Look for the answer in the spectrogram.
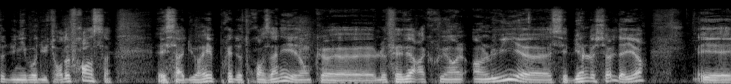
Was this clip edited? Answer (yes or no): no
